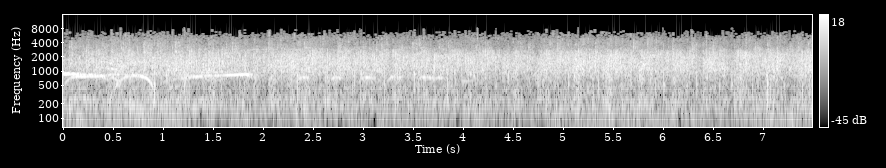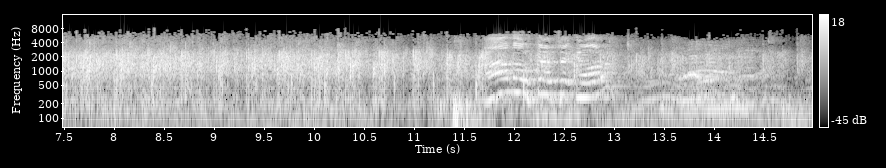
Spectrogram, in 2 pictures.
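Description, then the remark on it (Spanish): An audience applauds steadily after being asked how many love the Lord, a dense wash of many hands clapping for most of the stretch, then it thins out near the end as a voice begins speaking over the fading claps. “¿Qué aplauso tan raquítico ese?”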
